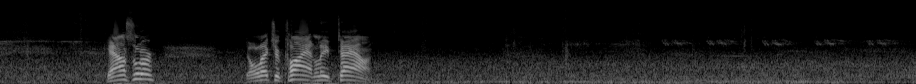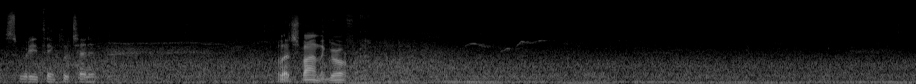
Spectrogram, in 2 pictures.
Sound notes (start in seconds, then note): 6.5 birds chirping; 6.5 footsteps pattering; 14.2 birds chirping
